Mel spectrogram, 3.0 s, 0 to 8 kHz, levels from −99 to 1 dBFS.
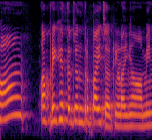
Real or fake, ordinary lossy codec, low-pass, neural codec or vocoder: fake; none; none; codec, 16 kHz, 16 kbps, FunCodec, trained on Chinese and English, 50 frames a second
